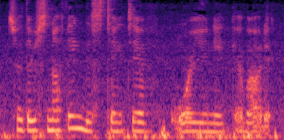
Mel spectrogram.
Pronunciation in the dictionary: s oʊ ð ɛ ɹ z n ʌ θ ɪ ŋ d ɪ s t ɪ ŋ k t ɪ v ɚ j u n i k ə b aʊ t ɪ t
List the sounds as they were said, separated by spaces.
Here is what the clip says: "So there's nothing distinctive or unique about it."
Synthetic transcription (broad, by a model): s oʊ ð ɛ ɹ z n ʌ θ ɪ ŋ d ɪ s t ɪ ŋ k t ɪ v ɚ j u n i k ə b aʊ t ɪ t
